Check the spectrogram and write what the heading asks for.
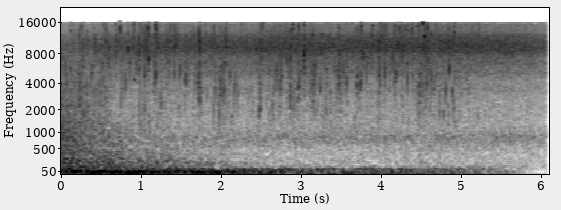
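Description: Advertisement sound effect for an elemental explosion: a deep rumble under a crackling, hissing rush of noise that fades gradually.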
